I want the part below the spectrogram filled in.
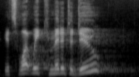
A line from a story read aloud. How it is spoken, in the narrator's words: said someone else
